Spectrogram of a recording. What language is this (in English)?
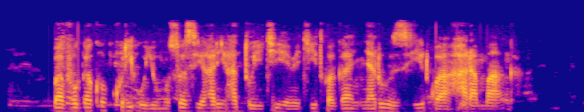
Kinyarwanda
